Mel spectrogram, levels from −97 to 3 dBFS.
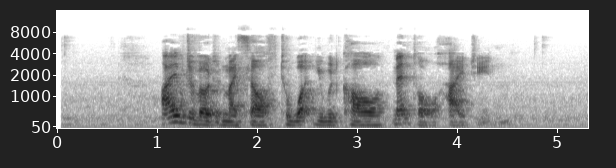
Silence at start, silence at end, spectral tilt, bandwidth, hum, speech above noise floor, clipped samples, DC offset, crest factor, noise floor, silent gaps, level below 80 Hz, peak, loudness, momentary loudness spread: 1.05 s; 0.85 s; -5.5 dB/octave; 7.4 kHz; none; 33 dB; under 0.1%; under 0.1%; 18 dB; -50 dBFS; none; -50 dBFS; -2 dBFS; -18 LUFS; 10 LU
